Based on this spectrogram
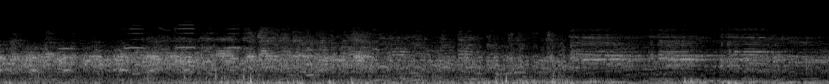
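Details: Clamorous honks from grey and Canada geese battling, rapid and irregular, layered over constant low rumbling and water noise.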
